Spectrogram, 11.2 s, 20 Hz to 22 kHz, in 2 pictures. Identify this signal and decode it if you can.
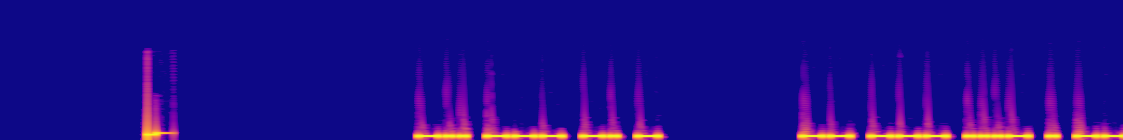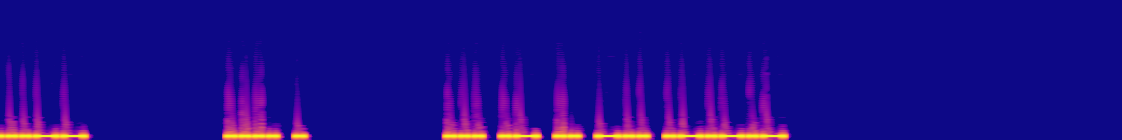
Morse code, heard as a keyed tone, about 36 wpm, 700 Hz. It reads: DONT MOVE, HE SAID.
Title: 3x Word-Spacing - Sentences from Top 300 Words - 35wpm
